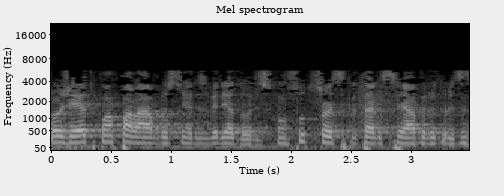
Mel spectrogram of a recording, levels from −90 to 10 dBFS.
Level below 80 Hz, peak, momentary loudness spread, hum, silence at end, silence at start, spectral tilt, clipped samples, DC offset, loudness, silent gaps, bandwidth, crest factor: -46 dBFS; -14 dBFS; 9 LU; none; 0 s; 0 s; -10 dB/octave; under 0.1%; under 0.1%; -31 LUFS; none; 5.8 kHz; 16 dB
